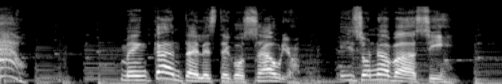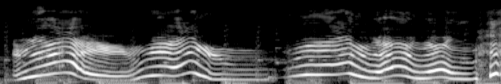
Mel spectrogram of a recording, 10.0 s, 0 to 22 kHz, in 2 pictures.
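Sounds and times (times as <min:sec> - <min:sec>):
man imitating animal calls: 0:05.2 - 0:09.8.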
